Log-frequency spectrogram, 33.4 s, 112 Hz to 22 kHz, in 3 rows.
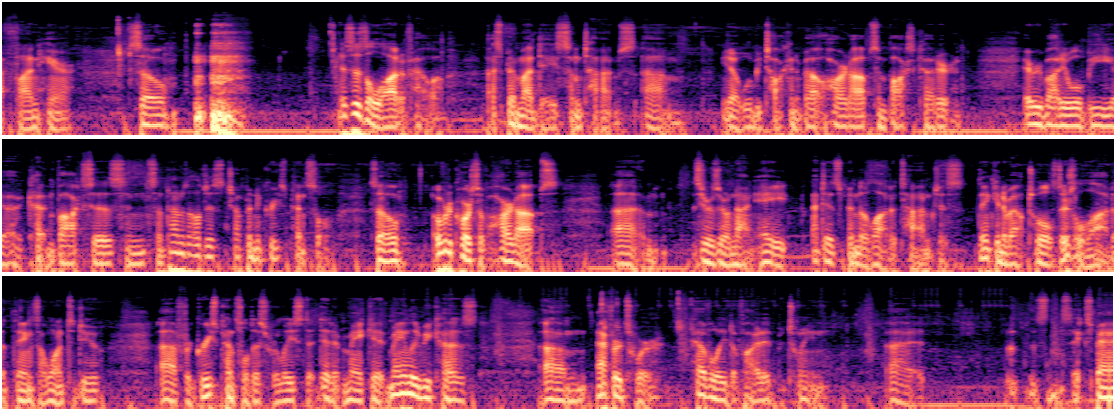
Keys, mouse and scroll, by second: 1.2 f, 1.9 click, 28.2 f, 28.4 click, 29.0 f, 29.7-33.3 drag.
